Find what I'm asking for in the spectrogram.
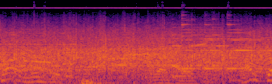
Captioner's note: ding dong ding dong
